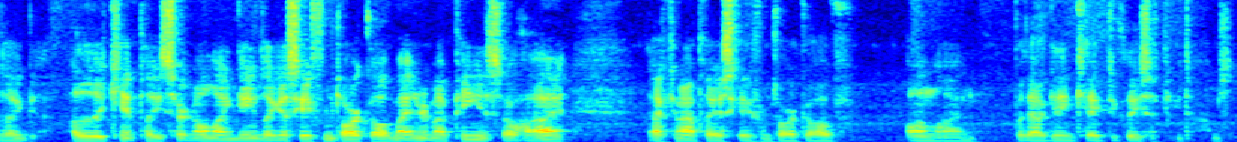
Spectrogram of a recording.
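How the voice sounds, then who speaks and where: A young man, hoarse, talking casually and swearing as he shows his gaming setup in a phone-recorded vlog. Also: low voice, a little mellow, slight background noise. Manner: casual, swears often, lots of fillers. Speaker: gaming vlogger. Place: bedroom at home. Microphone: phone camera.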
